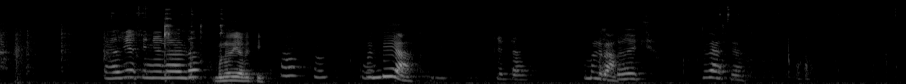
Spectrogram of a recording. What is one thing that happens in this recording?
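An elderly woman speaks with animation nearby.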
